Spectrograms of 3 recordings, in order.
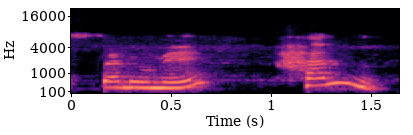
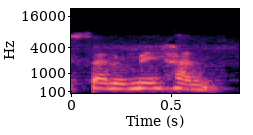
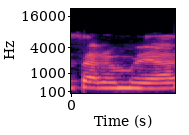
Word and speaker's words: Salomé Han: Alors, déjà, je m'appelle Salomé Han. Donc, on va prononcer le H.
